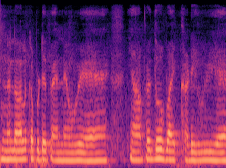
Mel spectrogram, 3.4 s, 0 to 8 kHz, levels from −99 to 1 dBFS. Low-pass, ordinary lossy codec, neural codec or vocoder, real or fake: 7.2 kHz; none; vocoder, 44.1 kHz, 128 mel bands, Pupu-Vocoder; fake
